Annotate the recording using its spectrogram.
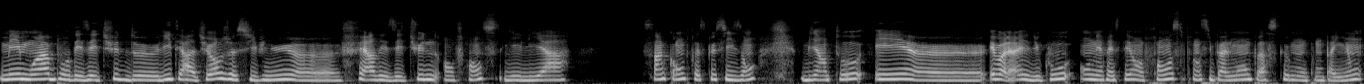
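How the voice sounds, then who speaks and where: A woman speaks at a fairly high pitch and a fairly slow pace. Her intonation is fairly even against a quiet background. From Spain. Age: 20s. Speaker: yarn shop owner and knitting podcaster. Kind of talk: casual solo podcast monologue. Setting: home recording with microphone. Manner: hesitant, many fillers. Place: home room. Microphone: lapel.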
